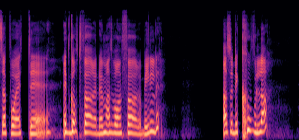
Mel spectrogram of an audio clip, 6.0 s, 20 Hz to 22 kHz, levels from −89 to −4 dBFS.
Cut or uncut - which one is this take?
uncut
